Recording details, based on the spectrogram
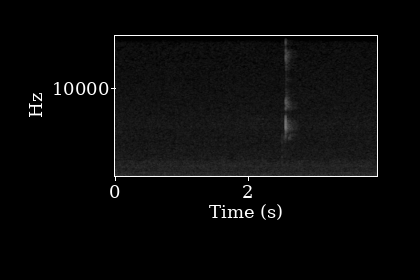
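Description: A single sharp click as the Escape key is pressed on a computer keyboard, brief and close, over a faint steady background hiss.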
